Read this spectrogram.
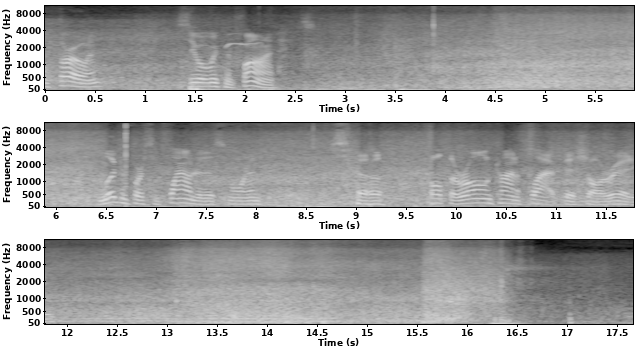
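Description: Small waves break and wash up onto the shore.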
